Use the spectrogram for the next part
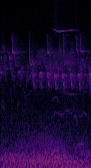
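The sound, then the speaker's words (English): Birds chirp and whistle continuously, several quick overlapping calls with a thin sustained whistle, over a soft low rumble of quiet outdoor ambience. No one speaks. “It's beautifully quiet, apart from the bird song.”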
